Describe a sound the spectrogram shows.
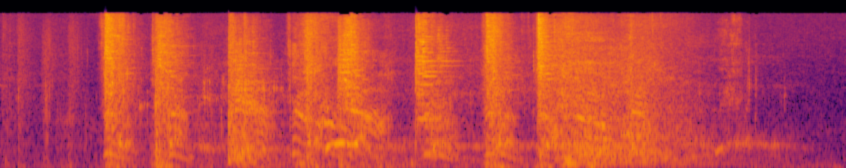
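An axe strikes a creature with heavy, ringing blows.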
